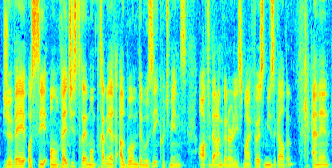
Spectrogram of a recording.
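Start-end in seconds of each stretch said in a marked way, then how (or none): 0.0-3.2 the full French sentence read with clean pronunciation; French demo. Shown as a demonstration. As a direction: model the French sentence for the listeners. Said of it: "I'll give you a sense".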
